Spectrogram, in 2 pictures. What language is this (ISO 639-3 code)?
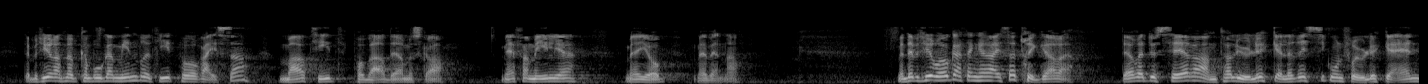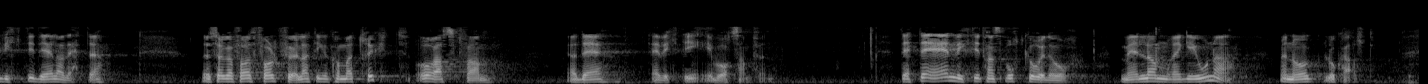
nob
